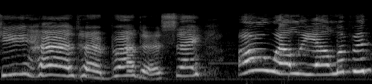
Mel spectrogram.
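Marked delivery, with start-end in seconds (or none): 2.4-3.7 frightened, alarmed cry, high-pitched and raised. Narrating a story, a brother cries out to his falling sister in a frightened voice. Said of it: "in a frightened voice".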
